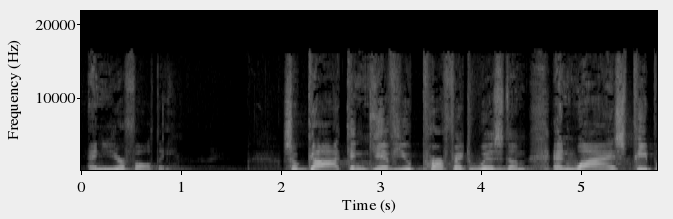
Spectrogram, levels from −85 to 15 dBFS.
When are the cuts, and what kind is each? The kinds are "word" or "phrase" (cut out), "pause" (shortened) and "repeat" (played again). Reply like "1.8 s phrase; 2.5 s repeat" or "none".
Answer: none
